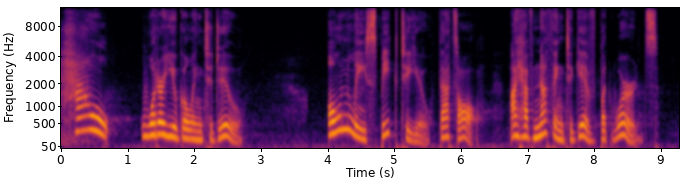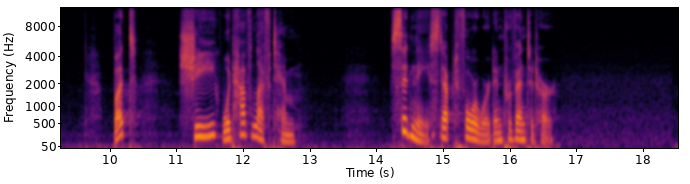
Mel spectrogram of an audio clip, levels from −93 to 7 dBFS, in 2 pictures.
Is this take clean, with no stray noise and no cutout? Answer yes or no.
yes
